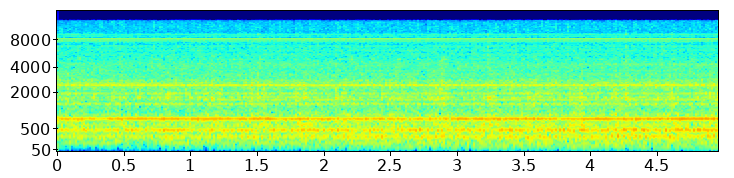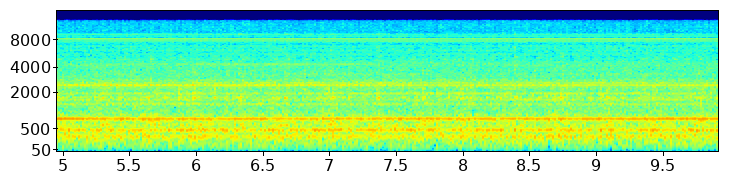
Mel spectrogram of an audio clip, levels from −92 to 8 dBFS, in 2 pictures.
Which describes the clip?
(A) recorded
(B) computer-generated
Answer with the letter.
A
